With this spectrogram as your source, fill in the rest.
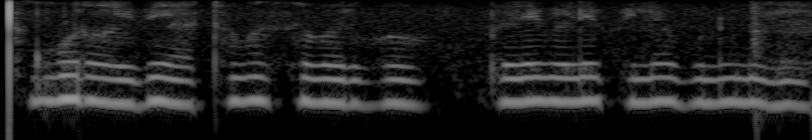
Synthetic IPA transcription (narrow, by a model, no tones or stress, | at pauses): moɾɔɦebeaʈʰamãsəbəɾbɔ | beɭebeɭepilabulũnaɦĩ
